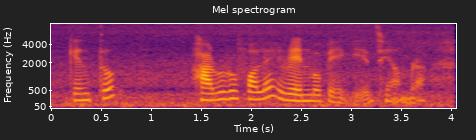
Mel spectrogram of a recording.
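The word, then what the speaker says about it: Haruru: এটা এখান থেকে 8-9 কিলোমিটার দূরে, নাম হলো হুরুরু ফল। হুরুরু না, হারুরু। এখানের উচ্চারণগুলো খুবই কমপ্লিকেটেড, কারণ এখানে সব মাওরি ল্যাঙ্গুয়েজ। তো যাই হোক, হারুরু ফলটা কিন্তু অনেক সুন্দর।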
